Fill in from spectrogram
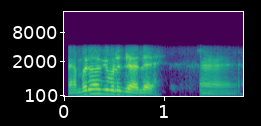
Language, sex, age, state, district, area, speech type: Malayalam, male, 60+, Kerala, Kottayam, urban, conversation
